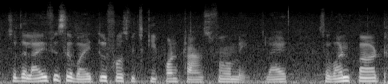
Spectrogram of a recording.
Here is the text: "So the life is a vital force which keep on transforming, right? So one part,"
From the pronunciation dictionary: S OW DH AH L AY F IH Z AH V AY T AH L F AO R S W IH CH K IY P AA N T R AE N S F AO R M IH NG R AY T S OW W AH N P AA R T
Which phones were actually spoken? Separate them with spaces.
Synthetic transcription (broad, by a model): S OW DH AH L AY F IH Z AH V AY T AH L F AO R S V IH CH K IY P AA N T R AE N S F AO R M IH NG R AY T S OW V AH N P AA R T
